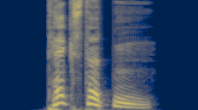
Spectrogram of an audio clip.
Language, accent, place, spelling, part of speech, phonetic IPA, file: German, Germany, Berlin, texteten, verb, [ˈtɛkstətn̩], De-texteten.ogg
- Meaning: inflection of texten: 1. first/third-person plural preterite 2. first/third-person plural subjunctive II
